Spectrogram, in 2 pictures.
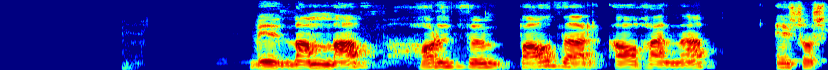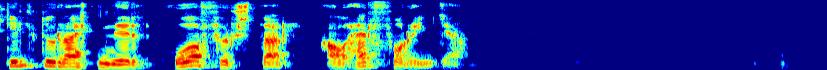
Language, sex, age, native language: Icelandic, male, 70-79, Icelandic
